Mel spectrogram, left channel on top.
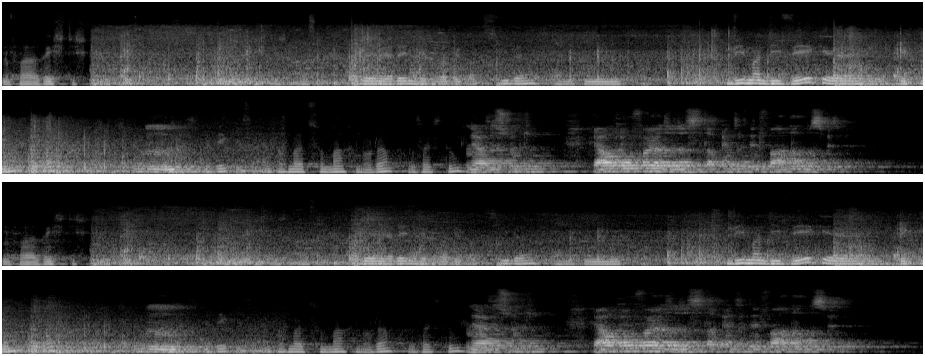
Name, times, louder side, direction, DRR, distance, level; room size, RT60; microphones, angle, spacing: voice 1, 0.0-9.9 10.3-10.7 11.2-13.8, left 2 dB, 30° left, 11 dB, 0.7 m, -27 dB
sound 1, 0.9-12.1, left 1 dB, 50° left, 1.6 m, -30 dB
voice 2, 2.1-2.5 10.6-11.0 13.8-14.5 14.8-17.5, left 1 dB, 80° left, 1 dB, 7.5 m, -25 dB
29.5 x 16.5 x 8.0 m, 1.5 s
head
